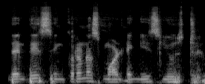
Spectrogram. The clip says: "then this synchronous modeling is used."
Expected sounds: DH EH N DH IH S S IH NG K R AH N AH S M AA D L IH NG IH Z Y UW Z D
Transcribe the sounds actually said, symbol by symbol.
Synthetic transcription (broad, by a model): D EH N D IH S S IH NG K R AH N AH S M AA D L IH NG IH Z Y UW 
